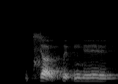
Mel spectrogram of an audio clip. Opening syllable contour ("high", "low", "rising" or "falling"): falling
